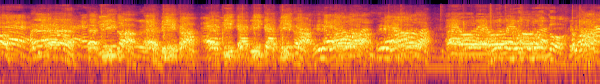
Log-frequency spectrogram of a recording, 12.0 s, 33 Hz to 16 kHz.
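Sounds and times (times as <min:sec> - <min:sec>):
group singing and chanting: 0:00.0 - 0:12.0
hand clapping: 0:04.4 - 0:06.0, 0:08.8 - 0:10.0, 0:11.4 - 0:11.8.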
